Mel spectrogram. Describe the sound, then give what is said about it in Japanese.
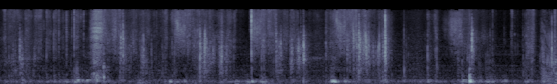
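Pages of a magazine are flipped through quickly, making many soft, crisp paper rustles and flutters in an irregular rhythm at a quiet level. “今、ベラベラめくってますけど。”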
